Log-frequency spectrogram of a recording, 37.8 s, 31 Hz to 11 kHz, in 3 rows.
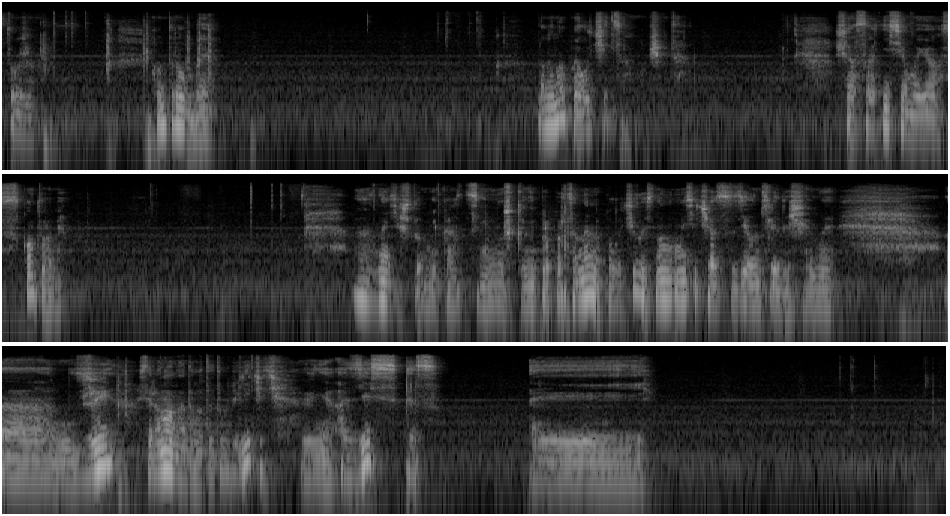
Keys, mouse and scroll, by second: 0.4 shift+click, 0.6 shift+click, 5.9 click, 6.4-8.3 middle drag, 8.3-11.7 scroll down 2, 11.7 scroll down 1, 15.9 click, 17.2 click, 36.5-37.6 middle drag, 37.6-37.8 scroll up 3.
